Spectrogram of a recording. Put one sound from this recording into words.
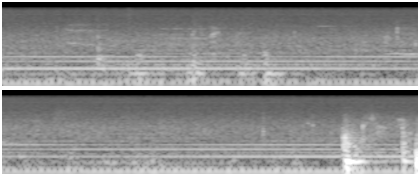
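A loudspeaker hums steadily.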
